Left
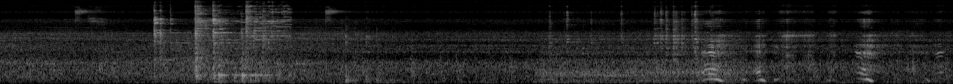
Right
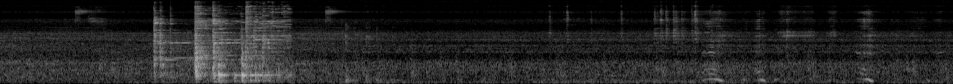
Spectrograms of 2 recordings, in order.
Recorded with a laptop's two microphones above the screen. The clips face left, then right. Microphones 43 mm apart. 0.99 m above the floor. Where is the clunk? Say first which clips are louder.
Even; 5° left (ahead or behind).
